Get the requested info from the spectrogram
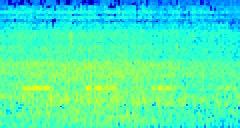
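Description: Wheel loader's reversing alarm beeping, three high beeps about two thirds of a second apart, over its diesel engine running; the beeps fade near the end.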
